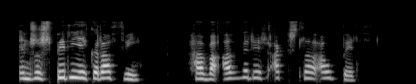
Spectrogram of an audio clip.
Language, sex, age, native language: Icelandic, female, 18-19, Icelandic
